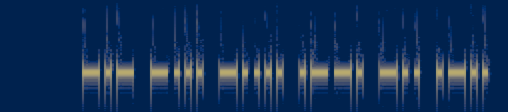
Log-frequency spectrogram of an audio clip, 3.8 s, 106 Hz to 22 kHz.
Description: Morse code, heard as a keyed tone, about 34 wpm, 700 Hz. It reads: KB6PDL
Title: Speed Racing - USA Call Signs 28wpm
